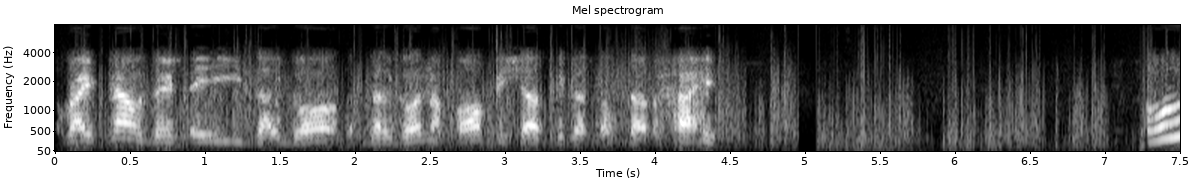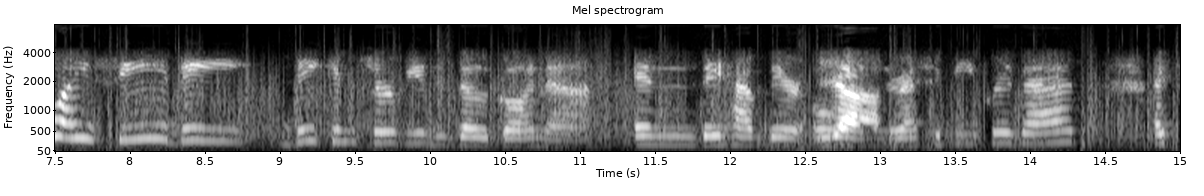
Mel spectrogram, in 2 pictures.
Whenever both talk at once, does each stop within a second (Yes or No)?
Yes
